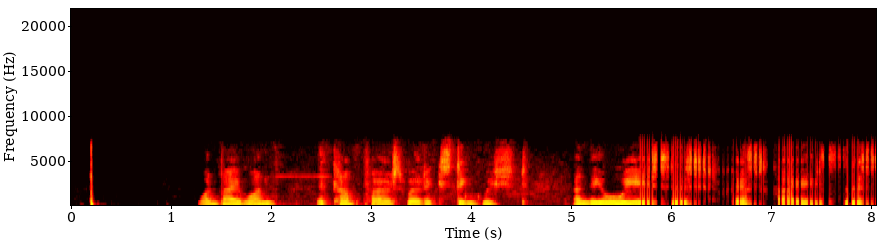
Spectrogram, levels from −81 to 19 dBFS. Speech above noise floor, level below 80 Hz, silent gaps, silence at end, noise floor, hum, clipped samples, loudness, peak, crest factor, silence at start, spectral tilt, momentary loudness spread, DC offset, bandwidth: 64 dB; -50 dBFS; 6.97-7.02 s; 0.1 s; -79 dBFS; none; under 0.1%; -17 LUFS; -2 dBFS; 16 dB; 0.2 s; -5.5 dB/octave; 13 LU; under 0.1%; 7.4 kHz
